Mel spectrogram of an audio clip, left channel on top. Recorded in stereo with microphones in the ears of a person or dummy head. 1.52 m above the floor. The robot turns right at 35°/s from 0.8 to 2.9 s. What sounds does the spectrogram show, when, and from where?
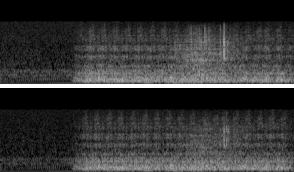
1.7 s a drawer: 75° left, 2 m; by 2.5 s 105° left, 2 m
